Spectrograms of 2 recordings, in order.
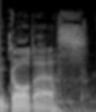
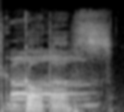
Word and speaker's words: GODUS: When you say it, it sounds like you're saying goddess. It's GODUS.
